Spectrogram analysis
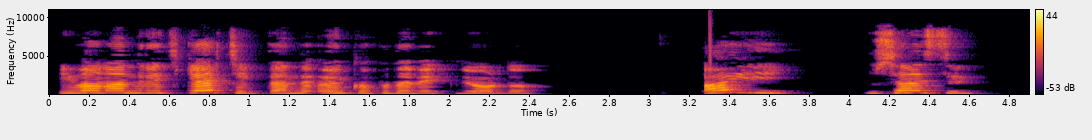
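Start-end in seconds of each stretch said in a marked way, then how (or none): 3.3-4.8 high-pitched startled exclamation; a jump up in pitch, mildly shouted; exclaiming. A narrator's reading. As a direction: cry out on recognising someone. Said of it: "diye haykırdı rakun kürklü beyefendi".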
